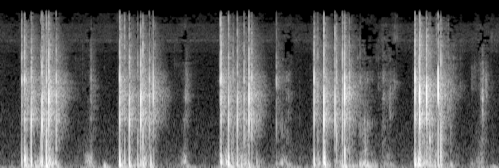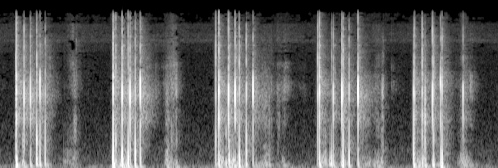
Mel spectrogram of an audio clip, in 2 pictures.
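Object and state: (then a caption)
Hollow plastic ball. Long nails tap and scratch the surface of a single empty, fist-sized, pink hollow plastic ball. The clicks come in about ten short, bright bursts of rapid, dry taps with a faint hollow body and almost no ring.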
